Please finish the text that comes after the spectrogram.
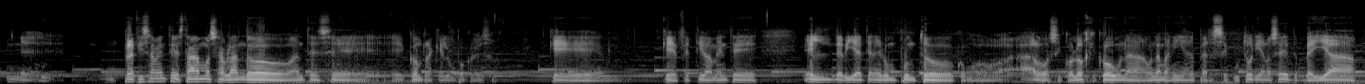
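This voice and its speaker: Spanish guy on radio, fairly low, rambly casual chat, faint music under him. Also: flat delivery, moderate pace, creaky. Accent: Spanish (Spain). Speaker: radio show co-host.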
